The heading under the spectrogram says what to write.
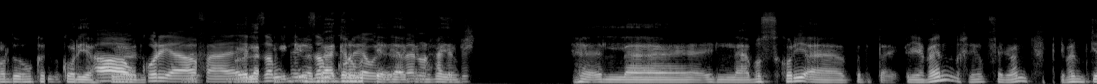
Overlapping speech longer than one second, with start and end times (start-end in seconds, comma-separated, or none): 2.0-4.6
